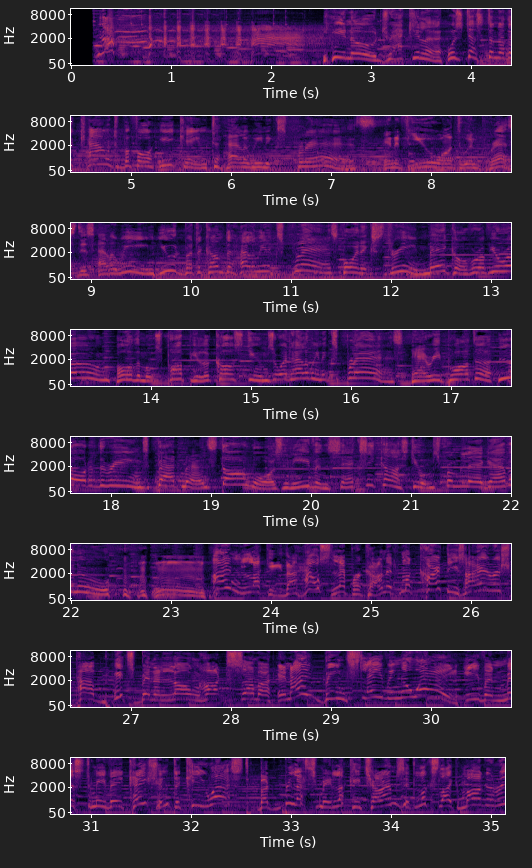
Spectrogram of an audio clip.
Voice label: Character Animation, commercial voiceover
